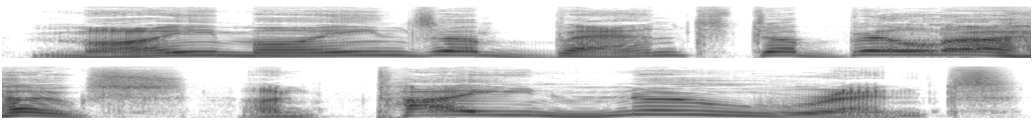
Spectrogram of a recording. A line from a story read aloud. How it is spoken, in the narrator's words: cried John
